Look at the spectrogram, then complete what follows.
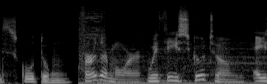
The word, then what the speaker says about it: scutum: M, not a problem, but in classical the M should be almost non-existent. It should be scutum, just mildly nasalized, and he did it right.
